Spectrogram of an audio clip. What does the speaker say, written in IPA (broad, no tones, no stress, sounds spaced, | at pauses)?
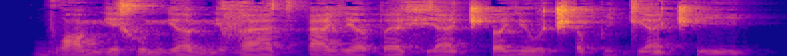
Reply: b w ɒ mʲ e x u mʲ ɜ mʲ ə v æ t͡sʼ æ lʲ ɜ p ɛ fʲ æ t͡ʃʼ ə lʲ u t͡ʃʼ ə p i kʲ æ t͡ʃʼ i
